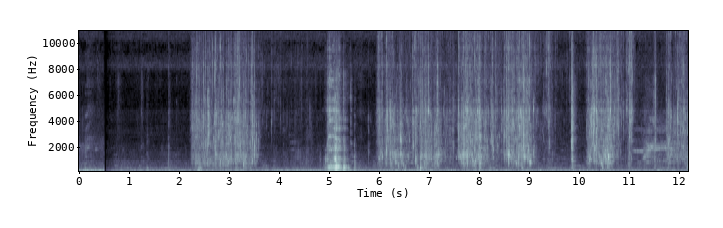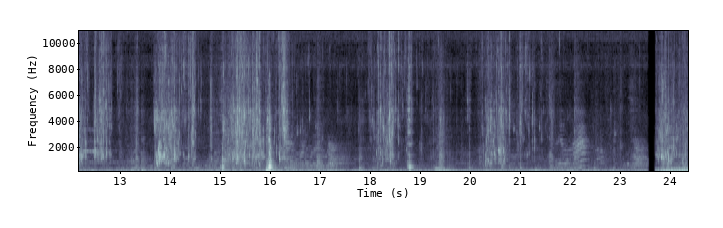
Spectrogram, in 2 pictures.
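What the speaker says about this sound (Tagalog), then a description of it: "maghugas tayo ng gulay. Hugasan na natin." Vegetables are rinsed by hand in water while cooking nilaga na pata, giving intermittent trickling, splashing and sloshing bursts close up, with people talking at times between them.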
